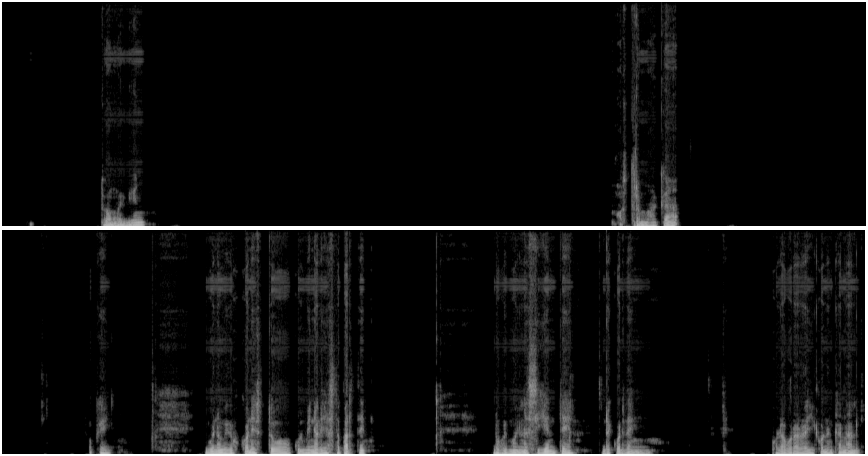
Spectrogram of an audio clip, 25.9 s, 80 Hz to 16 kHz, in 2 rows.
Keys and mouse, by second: 6.9 click, 10.2 alt+click, 18.1 alt+click, 24.0 alt+click.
